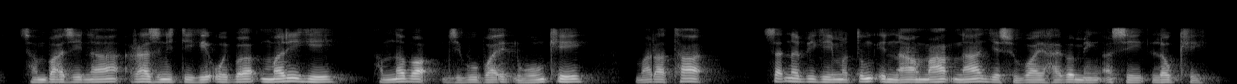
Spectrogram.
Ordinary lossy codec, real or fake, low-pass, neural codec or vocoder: none; fake; 5.4 kHz; codec, 16 kHz, about 1 kbps, DyCAST, with the encoder's durations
